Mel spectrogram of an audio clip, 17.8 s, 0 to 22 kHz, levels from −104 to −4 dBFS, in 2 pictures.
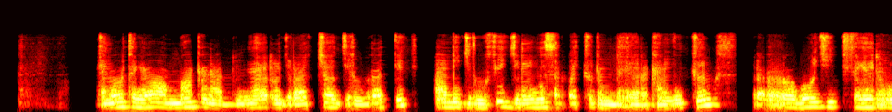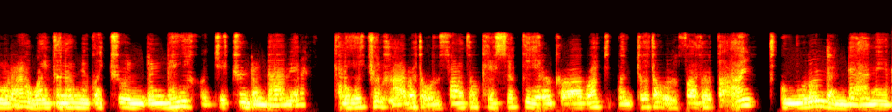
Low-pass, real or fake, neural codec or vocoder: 7.2 kHz; fake; codec, 44.1 kHz, 1.7 kbps, Pupu-Codec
